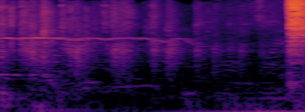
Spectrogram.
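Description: Scattered clapping from a small club audience in the gap between songs, over a steady amplifier hum and a thin, high feedback whine that fades out about a second and a half in.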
